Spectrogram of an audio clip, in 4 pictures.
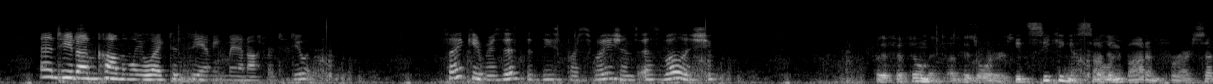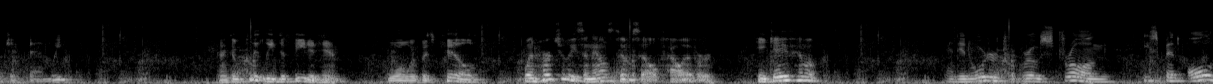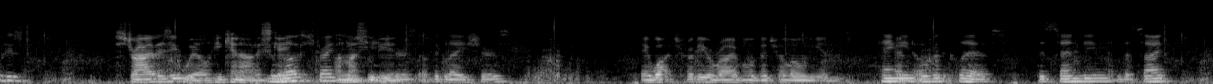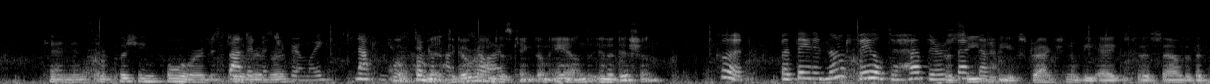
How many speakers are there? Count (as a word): ten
